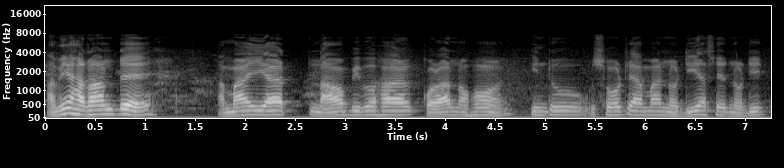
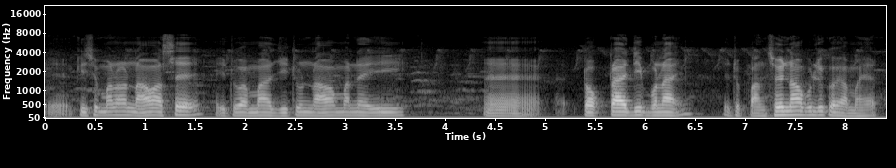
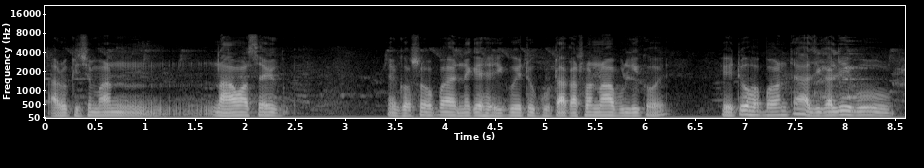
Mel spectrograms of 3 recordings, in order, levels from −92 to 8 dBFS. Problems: none marked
